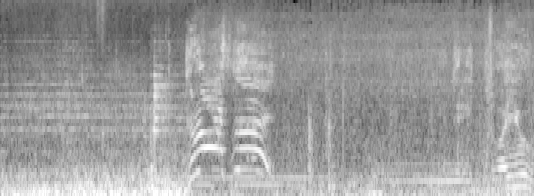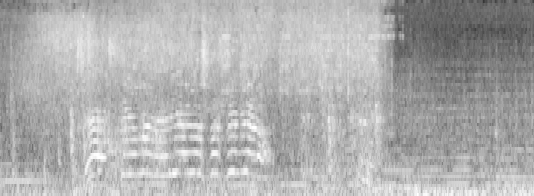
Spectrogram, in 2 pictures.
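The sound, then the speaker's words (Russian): A steam train moving forward along rails while uncoupled wagons roll toward it: a continuous loud rumbling, clattering rail noise with bursts of wavering tonal sound over it. “Поезд движется вперед. Навстречу по рельсам катятся отцепившиеся вагоны.”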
